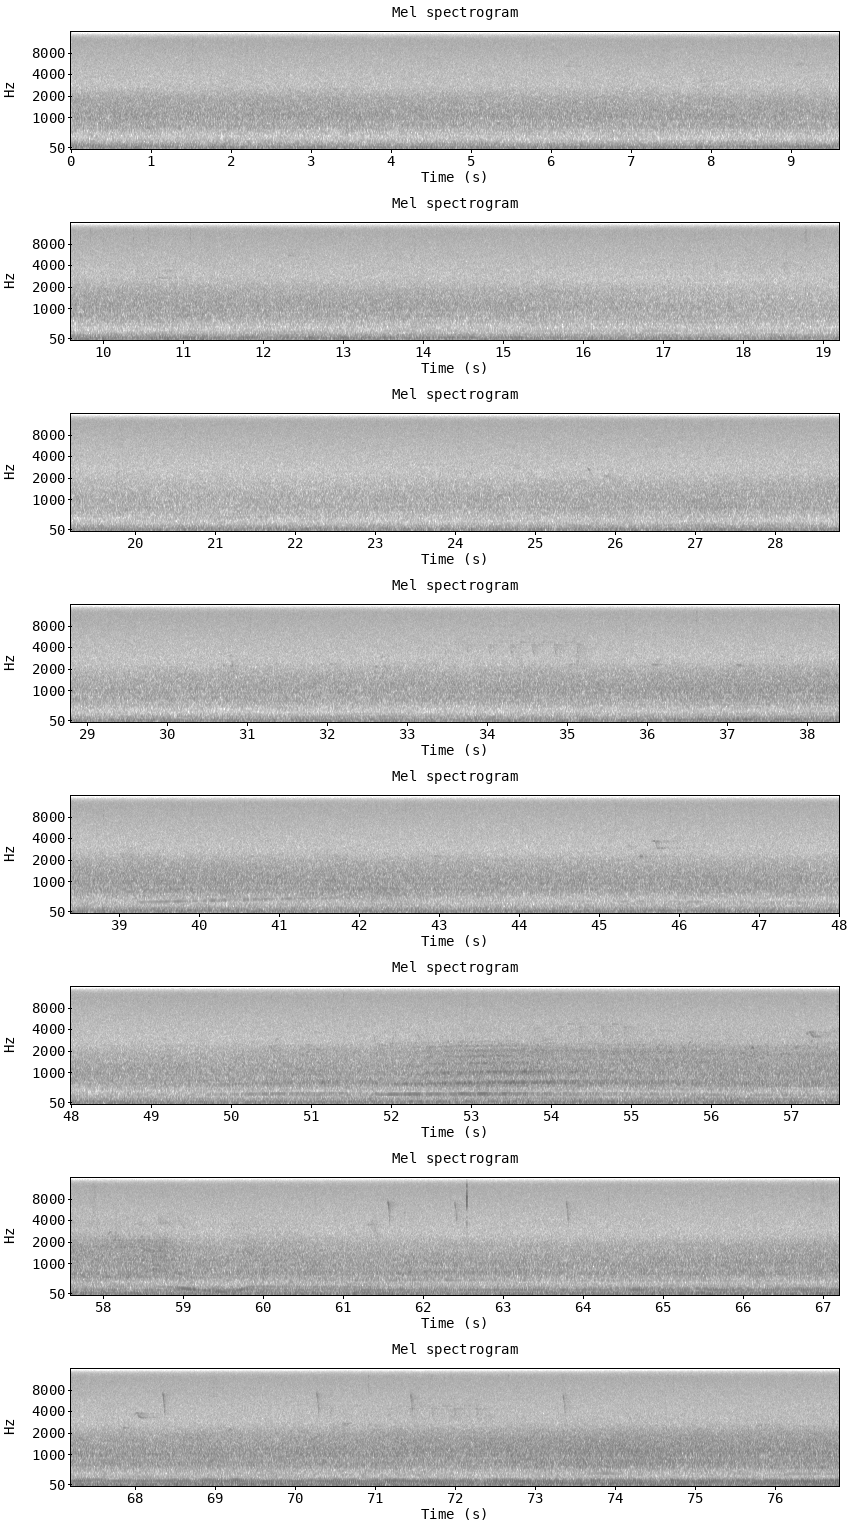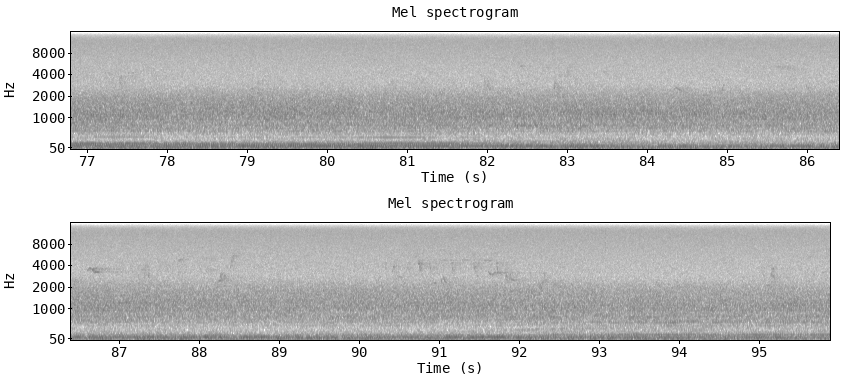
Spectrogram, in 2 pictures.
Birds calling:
unidentified bird
Gray Catbird (Dumetella carolinensis)

